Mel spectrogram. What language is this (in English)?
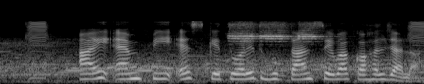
Bhojpuri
